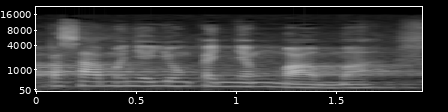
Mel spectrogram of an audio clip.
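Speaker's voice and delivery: ordinary talk, nothing marked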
